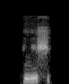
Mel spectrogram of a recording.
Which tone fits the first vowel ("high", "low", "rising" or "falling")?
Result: low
